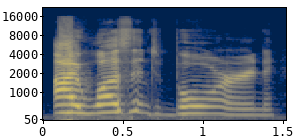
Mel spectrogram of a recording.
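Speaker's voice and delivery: slow drawled Southern vowels; mock Southern drawl. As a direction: stretch it like a put-on drawl. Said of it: "she doesn't say".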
